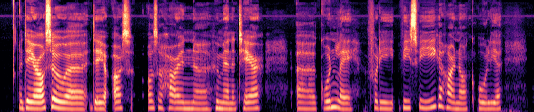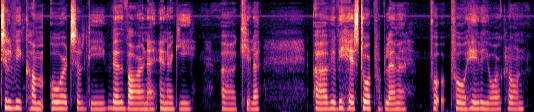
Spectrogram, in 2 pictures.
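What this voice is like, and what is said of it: American accent speaking Danish. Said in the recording (Danish): “Man kan høre, at du har et amerikansk accent.”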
